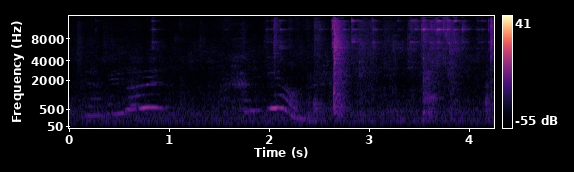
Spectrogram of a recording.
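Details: Guinness, a dog playing with his new toy, gives two short, tonal whines that rise and then fall, followed by sharp clicks and rustles as he plays.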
